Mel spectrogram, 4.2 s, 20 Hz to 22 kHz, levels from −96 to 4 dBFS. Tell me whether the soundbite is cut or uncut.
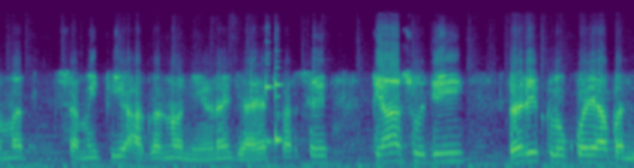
uncut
